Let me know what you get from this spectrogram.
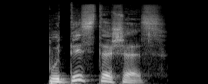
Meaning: strong/mixed nominative/accusative neuter singular of buddhistisch
- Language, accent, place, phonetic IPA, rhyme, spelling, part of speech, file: German, Germany, Berlin, [bʊˈdɪstɪʃəs], -ɪstɪʃəs, buddhistisches, adjective, De-buddhistisches.ogg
